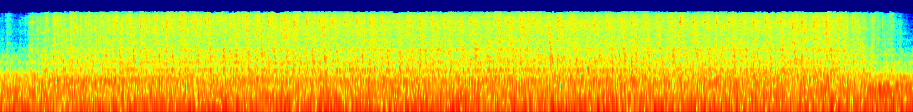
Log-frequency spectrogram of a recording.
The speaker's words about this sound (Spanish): Al ruido de la máquina de coser que metió en el cuarto de Nina.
